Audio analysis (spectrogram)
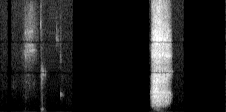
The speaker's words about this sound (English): I'm just going to keep breathing. I'm just going to keep breathing.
